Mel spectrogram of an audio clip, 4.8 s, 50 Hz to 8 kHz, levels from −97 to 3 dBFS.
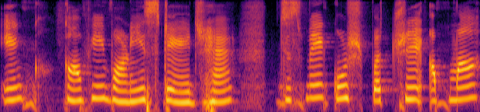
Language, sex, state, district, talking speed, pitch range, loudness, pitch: Hindi, female, Punjab, Kapurthala, 110 wpm, 265-305 Hz, -14 LUFS, 280 Hz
